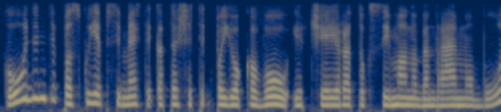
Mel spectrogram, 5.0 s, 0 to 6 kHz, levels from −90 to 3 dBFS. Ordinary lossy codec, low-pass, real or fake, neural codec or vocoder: Opus, 16 kbps; 5.4 kHz; fake; codec, 24 kHz, 1.2 kbps, DualCodec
